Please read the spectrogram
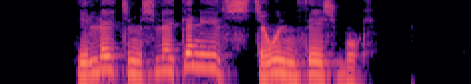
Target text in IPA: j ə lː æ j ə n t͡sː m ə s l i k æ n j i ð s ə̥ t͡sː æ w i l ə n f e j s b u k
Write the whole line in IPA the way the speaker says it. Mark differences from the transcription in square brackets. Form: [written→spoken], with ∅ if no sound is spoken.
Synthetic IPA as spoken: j ə lː æ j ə [n→∅] t͡sː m ə s l [i→æ] k æ n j i ð s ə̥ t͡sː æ w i l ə n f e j s b u k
